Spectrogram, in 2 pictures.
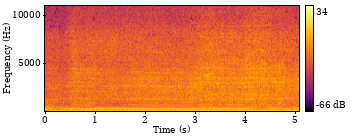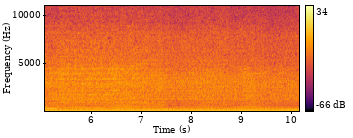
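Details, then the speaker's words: All-motor LSV-swapped Civic EF hatch after starting-fluid start: smooth, even drone with no ticking or knocking; earlier noise cured by adding missing timing gear spacer; exhaust clamp may make some noise; engine not yet warmed. "we might have some noise from the clamp to the to the exhaust so we may have to figure that out but she's quiet boys"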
